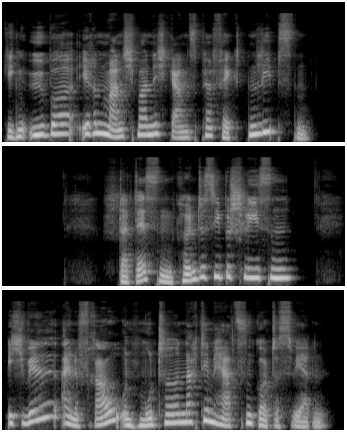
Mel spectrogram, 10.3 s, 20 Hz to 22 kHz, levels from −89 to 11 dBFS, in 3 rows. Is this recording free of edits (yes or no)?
yes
